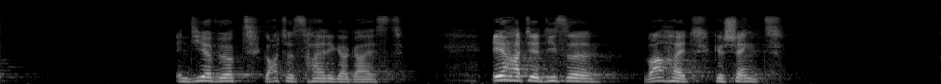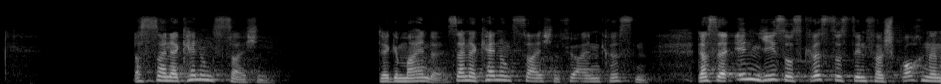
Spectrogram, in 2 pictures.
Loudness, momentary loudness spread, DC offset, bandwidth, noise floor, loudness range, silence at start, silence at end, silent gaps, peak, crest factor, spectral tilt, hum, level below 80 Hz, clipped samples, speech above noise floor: -29 LUFS; 16 LU; under 0.1%; 11 kHz; -87 dBFS; 7 LU; 0 s; 0 s; none; -8 dBFS; 24 dB; -4.5 dB/octave; none; -76 dBFS; under 0.1%; 57 dB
